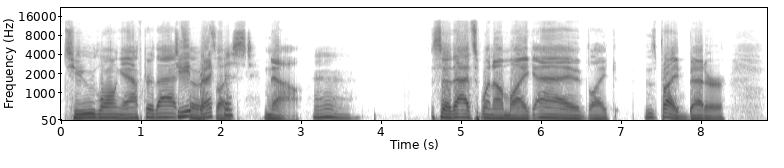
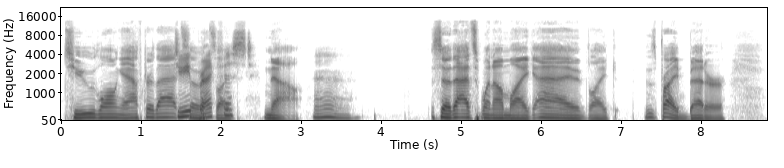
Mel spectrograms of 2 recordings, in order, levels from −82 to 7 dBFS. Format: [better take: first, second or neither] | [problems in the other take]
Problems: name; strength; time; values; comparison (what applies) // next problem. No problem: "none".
second | distortion; slight; 7% of the sound clipped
